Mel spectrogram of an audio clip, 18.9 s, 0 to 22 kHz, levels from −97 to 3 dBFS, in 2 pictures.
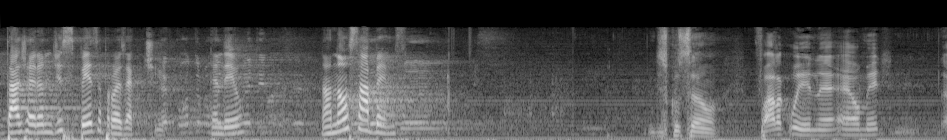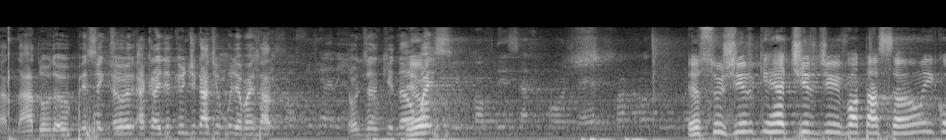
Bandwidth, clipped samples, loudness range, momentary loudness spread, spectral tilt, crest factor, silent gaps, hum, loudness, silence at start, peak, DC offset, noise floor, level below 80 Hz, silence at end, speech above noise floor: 10 kHz; under 0.1%; 7 LU; 21 LU; -3 dB/octave; 20 dB; none; none; -19 LUFS; 0 s; 0 dBFS; 0.5%; -44 dBFS; -38 dBFS; 0 s; 25 dB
